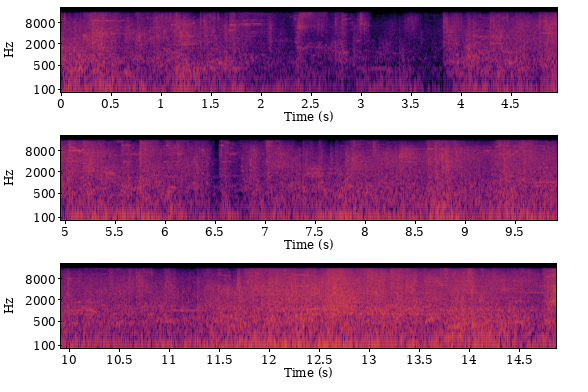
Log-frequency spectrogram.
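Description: Magic blasts and impacts crackle and boom in a hectic fight.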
